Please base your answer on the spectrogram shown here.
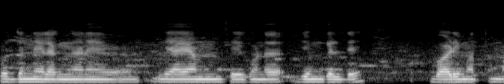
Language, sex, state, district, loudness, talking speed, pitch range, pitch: Telugu, male, Andhra Pradesh, Krishna, -15 LUFS, 120 wpm, 115-125 Hz, 120 Hz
